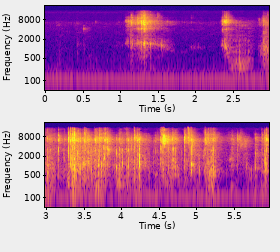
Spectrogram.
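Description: Crunchy Cheetos being bitten and chewed close to the microphone: a short crunch about a second in, then dense, loud crunching from a little after two seconds on.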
